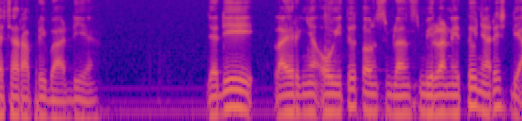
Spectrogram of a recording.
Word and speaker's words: Oi: Seharusnya pengucapan lafalnya beda. Ini antara O i sama oi. Oi. Sedangkan kami bersepakat kemarin itu dalam hal ini penggagasnya Iwan Palo sendiri oi.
